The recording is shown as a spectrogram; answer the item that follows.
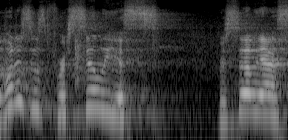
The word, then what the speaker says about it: Versailles: What do you need with all the other letters? It's like 10 letters. Versailles, that's 2 syllables.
